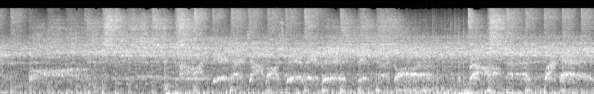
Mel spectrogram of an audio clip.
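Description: Heavy metal band playing live: distorted guitars and rapid drumming, with harsh yelled vocals coming in about half a second in and returning in long held lines.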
